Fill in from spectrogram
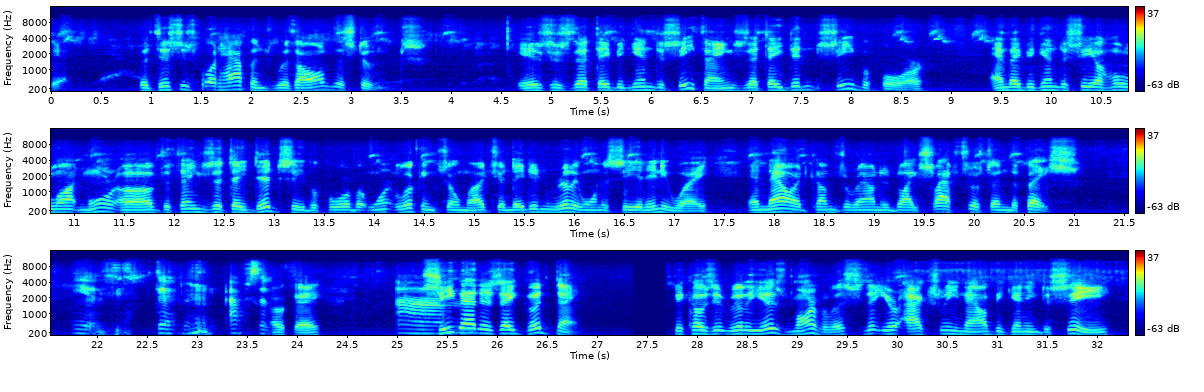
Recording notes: skype calls on this channel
